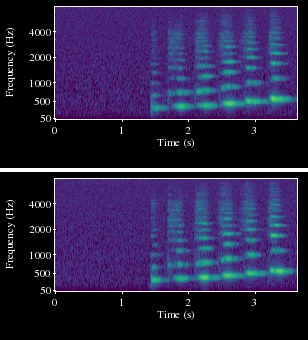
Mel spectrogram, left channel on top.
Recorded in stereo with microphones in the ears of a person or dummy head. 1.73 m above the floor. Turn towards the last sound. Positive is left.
turn(degrees=-10)  # may be behind; listen again after turning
